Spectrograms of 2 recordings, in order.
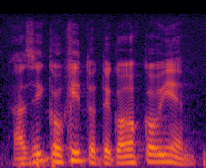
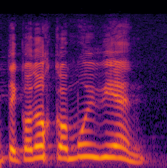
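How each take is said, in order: First: Softer, dismissive imitation of a judging onlooker; mock sizing-up. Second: High-pitched, insistent mock boast; mocking know-it-all. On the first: Preacher mimics people eyeing the believer, softly mock sizing-up. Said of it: "Y te miran así como diciendo". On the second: Preacher mimics people who claim to know you, mocking know-it-all. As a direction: parrot a presumptuous person, pitched up. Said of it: "Hasta agregan también".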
